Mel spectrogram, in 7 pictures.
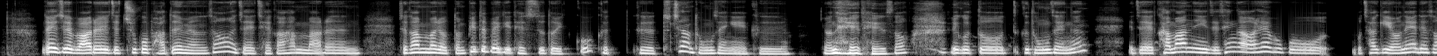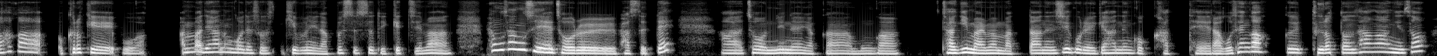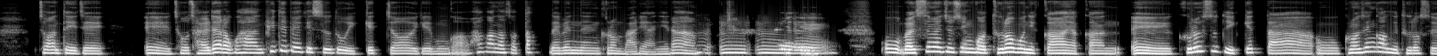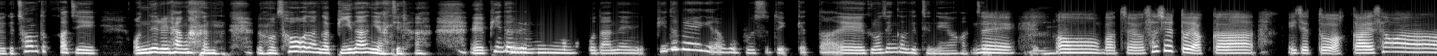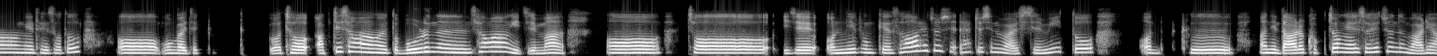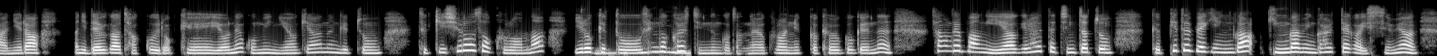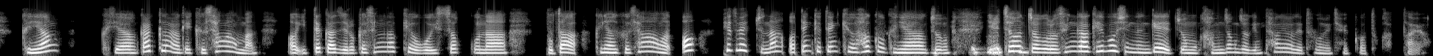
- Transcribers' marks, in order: laughing while speaking: "연애에 대해서"; other background noise; laughing while speaking: "향한 어"; laughing while speaking: "아니라"; unintelligible speech; tapping; laugh
- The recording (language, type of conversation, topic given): Korean, advice, 피드백을 받을 때 방어적이지 않게 수용하는 방법
- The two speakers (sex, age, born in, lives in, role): female, 25-29, South Korea, Germany, advisor; female, 35-39, South Korea, Germany, user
